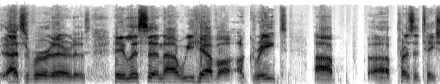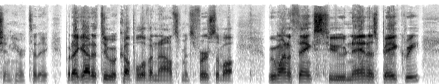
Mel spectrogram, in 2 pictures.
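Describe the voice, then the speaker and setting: In a very clean recording with a silent background and a dry, close sound with no echo, a man talks at a fairly quick pace in a fairly high pitch with ordinary pitch variation. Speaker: radio host. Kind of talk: event hosting, live audience announcements. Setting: studio with live audience.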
